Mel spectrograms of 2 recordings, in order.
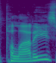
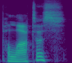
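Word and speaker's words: Pilatus: you have the uh uh I'm going to pronounce this wrong I I want to say it's Pilates but it's not it's patus uh pc21 and the PC 24 um they're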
